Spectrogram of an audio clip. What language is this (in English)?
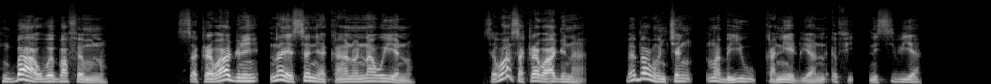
Akan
